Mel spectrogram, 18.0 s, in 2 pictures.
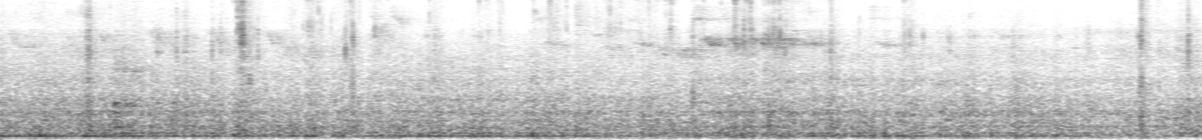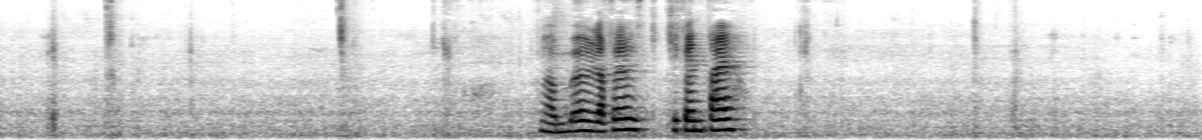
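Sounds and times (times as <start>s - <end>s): person chewing: 0.5s - 10.6s, 11.5s - 12.9s, 14.9s - 18.0s.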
